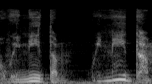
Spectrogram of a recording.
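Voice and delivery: hushed whisper. Some in the crowd whisper among themselves: whispering. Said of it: "just whispering".

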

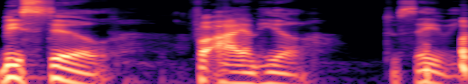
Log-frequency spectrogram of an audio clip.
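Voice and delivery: put-on slight French accent. Playing the hero of an improvised radio serial: El Gerardo voice, French-sounding accent. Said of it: "Like French".

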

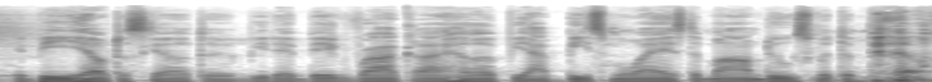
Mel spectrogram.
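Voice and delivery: plain

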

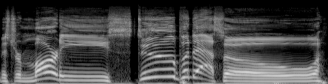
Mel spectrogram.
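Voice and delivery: grand, slow, loud announcer build-up.

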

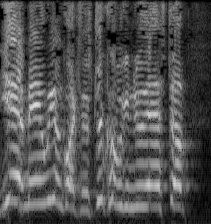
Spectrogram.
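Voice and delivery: loud bragging guy voice. Acting out a married guy bragging in public: loud bragging guy voice. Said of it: "all loud in public".

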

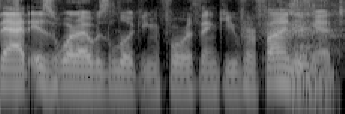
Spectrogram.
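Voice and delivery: mock very stern, firm, direct, no-nonsense delivery. Retelling her answer when offered the spiked bracelet: imitating a very stern, direct reply. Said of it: "very stern, very direct".

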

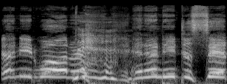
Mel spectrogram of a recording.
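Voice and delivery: put-on very high, drawn-out elderly voice. Retelling a scene where a bully turns into an old man: old man voice. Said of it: "he actually becomes, like, an old man".

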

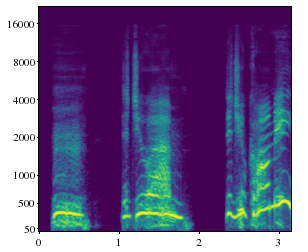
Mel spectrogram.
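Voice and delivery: small, very high, slow goblin creature voice. Voicing a small jungle goblin answering a call at the door: small jungle goblin voice. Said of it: "you see the small jungle goblin standing in front".

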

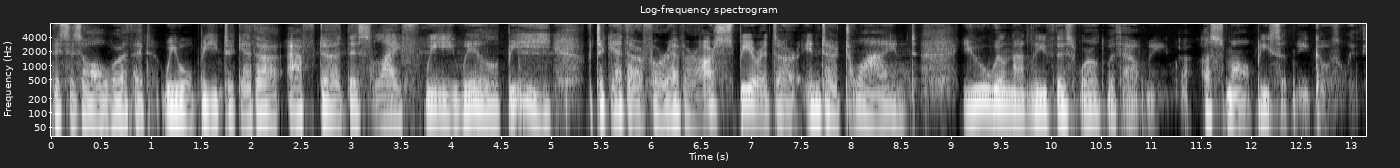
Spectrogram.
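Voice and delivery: soft, close, fake intimate whispering. Narrating a scene, speaking as Vaunch, head pressed to another character's, whispering. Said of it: "he's just whispering like".

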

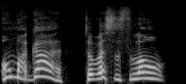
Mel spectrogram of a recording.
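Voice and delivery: very high, loud, blurted exclamation that carries. Retelling the boss's reaction to the news: imitating a loud exclamation. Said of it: "So loud that everybody started looking".

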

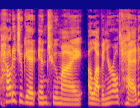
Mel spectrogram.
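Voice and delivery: plain

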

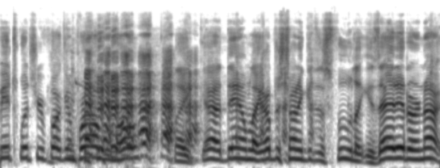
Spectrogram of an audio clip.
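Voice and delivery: play-acted very high, shrill, loud screaming. Retelling a fight with a man at a store, re-enacting screaming at him. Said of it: "I'm starting to scream at him".

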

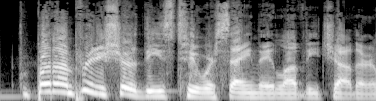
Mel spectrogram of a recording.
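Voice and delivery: usual speaking voice

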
